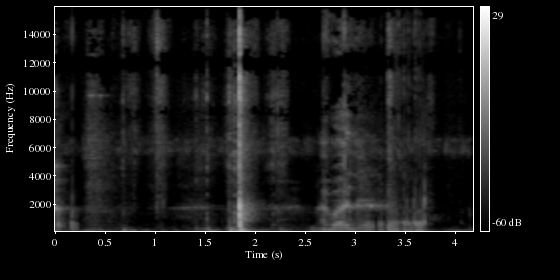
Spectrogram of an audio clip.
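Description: One sharp click about two seconds in, among faint scattered ticks and rustles, between softly spoken words.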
